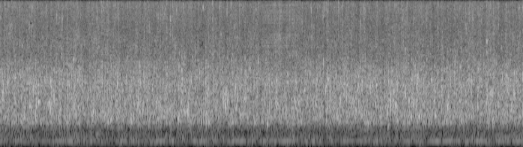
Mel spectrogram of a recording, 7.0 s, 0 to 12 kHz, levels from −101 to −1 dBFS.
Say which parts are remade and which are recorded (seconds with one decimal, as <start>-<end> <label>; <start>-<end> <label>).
0.0-3.5 recorded; 3.5-4.0 remade; 4.0-7.0 recorded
